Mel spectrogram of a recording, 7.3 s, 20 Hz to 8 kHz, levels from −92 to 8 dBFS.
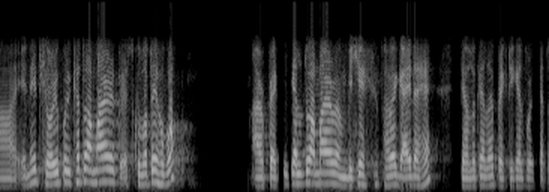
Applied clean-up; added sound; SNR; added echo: none; none; none; none.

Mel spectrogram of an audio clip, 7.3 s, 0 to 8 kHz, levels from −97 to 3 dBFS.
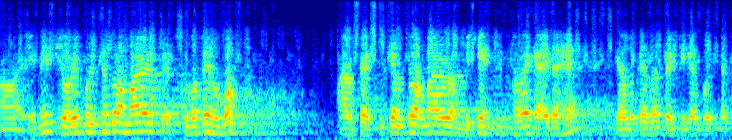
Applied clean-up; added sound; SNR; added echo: neural separator model SepFormer DNS4.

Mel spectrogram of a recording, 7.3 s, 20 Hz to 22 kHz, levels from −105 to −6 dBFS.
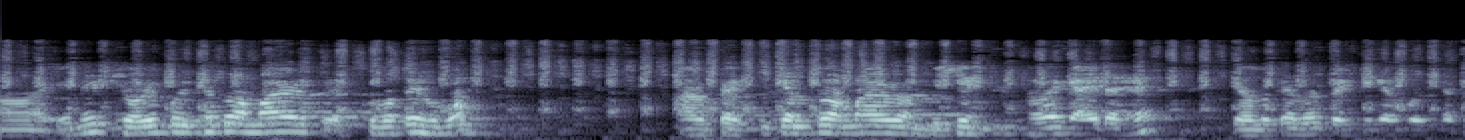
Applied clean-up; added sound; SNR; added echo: classical method WPE with log-MMSE.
